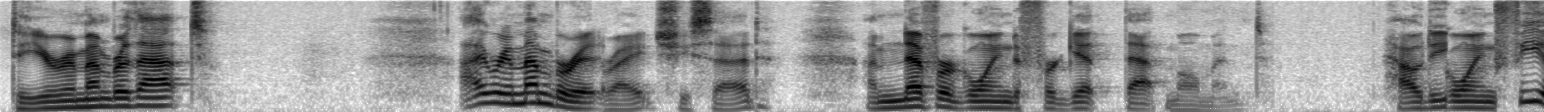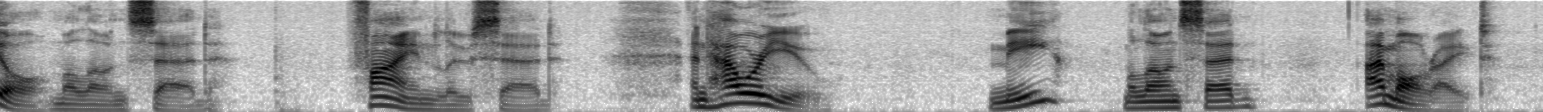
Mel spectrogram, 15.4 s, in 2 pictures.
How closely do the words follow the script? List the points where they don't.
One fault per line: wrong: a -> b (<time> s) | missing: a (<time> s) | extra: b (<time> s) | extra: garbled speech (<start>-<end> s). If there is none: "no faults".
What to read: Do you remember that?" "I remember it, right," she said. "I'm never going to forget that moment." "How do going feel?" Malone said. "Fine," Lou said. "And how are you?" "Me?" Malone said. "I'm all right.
no faults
